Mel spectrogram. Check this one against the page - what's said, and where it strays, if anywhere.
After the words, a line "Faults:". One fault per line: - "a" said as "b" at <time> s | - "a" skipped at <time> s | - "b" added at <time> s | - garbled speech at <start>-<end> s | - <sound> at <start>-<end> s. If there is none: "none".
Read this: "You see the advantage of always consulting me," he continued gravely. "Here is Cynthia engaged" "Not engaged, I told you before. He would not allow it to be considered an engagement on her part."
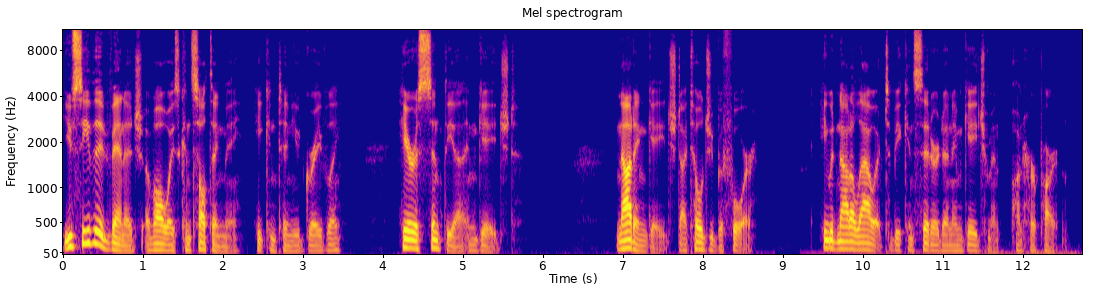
"You see the advantage of always consulting me," he continued gravely. "Here is Cynthia engaged" "Not engaged, I told you before. He would not allow it to be considered an engagement on her part."
Faults:
none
